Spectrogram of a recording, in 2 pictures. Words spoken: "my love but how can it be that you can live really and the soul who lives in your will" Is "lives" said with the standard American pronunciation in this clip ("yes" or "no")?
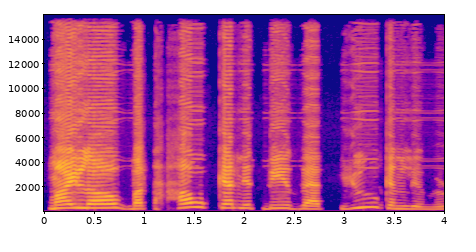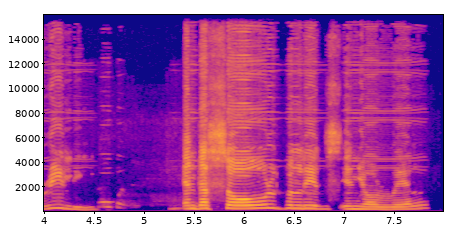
no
